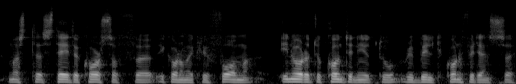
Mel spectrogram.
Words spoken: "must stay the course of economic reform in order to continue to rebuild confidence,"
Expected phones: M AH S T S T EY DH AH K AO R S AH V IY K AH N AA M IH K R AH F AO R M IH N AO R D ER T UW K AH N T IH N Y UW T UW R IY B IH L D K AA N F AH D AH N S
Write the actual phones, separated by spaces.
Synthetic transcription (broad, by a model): M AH S T S T EY DH AH K AO R S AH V IY K AH N AA M IH K R AH F AO R M IH N AO R D ER T UW K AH N T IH N Y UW T UW R IY B IH L D K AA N F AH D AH N S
